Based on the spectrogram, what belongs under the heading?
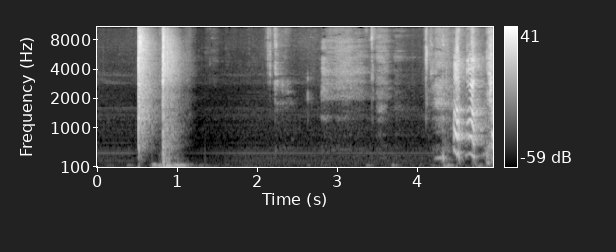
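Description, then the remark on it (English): Two sharp, loud hand claps, made as a marker while recording, land in quick succession, followed by a low rumble, some softer hissing rustles, and then a voice starting to talk. “I'm going to clap because I'm recording this and I don't want to delete it.”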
